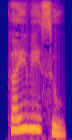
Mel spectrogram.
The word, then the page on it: ಗವಿಸು: gavisu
